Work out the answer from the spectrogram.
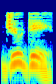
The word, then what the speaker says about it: Jude: The German word Jude is pronounced Judi, the corresponding adjective Judish, J-Y-D, Jewish, is the origin of the word.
